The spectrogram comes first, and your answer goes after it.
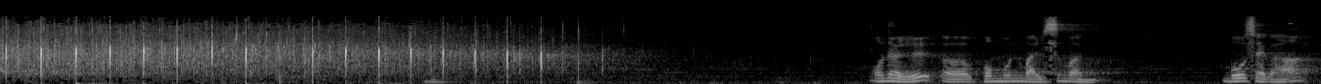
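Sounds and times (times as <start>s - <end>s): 
audience applauding: 0.0s - 6.7s
speech: 8.8s - 11.1s, 12.3s - 13.2s.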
